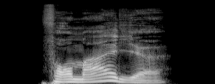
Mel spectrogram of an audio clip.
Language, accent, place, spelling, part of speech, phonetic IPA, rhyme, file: German, Germany, Berlin, Formalie, noun, [fɔʁˈmaːli̯ə], -aːli̯ə, De-Formalie.ogg
- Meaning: formality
